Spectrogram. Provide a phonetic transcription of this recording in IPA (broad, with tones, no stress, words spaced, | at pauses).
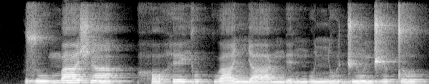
zuː˨maː˦ʃã˦ | hɔ˨he˨jʊ˨˦ kʷaː˨ɲaː˨ŋe˨ ŋu˨ɲu˦˨ d͡ʒũ˦d͡ʒʊ˦ tʊ˦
